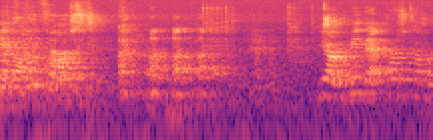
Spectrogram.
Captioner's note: laugh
